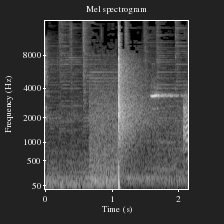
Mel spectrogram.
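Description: A swish building into a single sharp crack about a second in, over background music, followed by a brief high steady tone near the end.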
